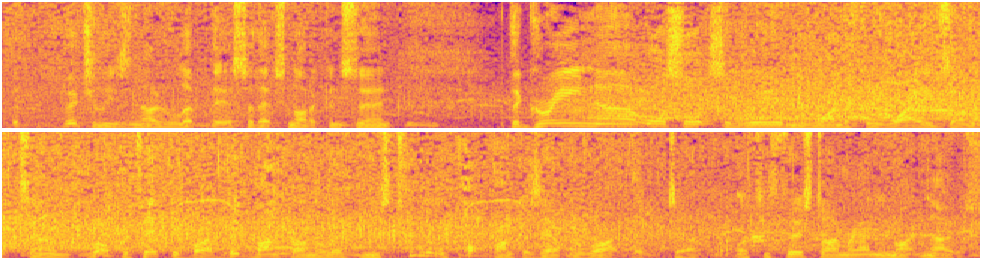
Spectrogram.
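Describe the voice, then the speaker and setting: A man working as a golf commentator, giving expert analysis of the course and shots. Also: medium pitch.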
